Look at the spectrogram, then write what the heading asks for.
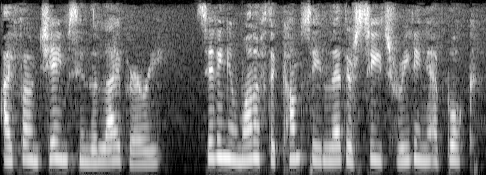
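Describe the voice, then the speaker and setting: A woman's voice: fairly high pitch, fairly even intonation, normal speed, a little mellow, highs cut off. A woman from the Netherlands, reading a visual novel aloud as let's play narration with casual asides.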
